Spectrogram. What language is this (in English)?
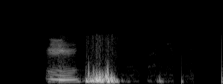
Santali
